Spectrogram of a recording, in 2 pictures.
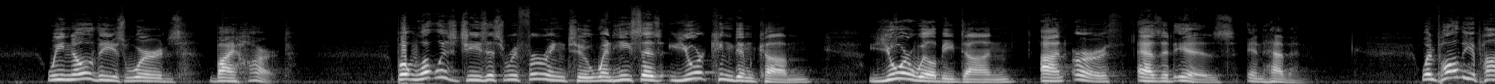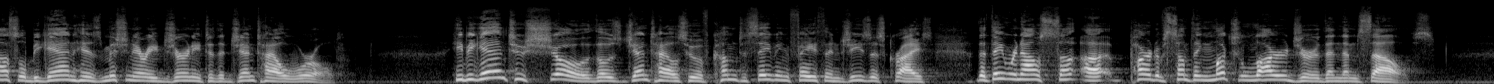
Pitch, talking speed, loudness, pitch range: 170 Hz, 140 wpm, -17 LUFS, 130-210 Hz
